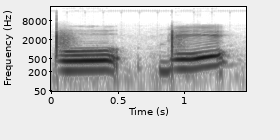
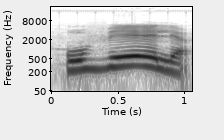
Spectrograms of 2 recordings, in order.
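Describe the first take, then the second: First: "Ovelha" very slow and louder, o-ve-lha; syllables clapped. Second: Said in the usual way. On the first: Shown as a demonstration. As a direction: beat out "Ovelha" slowly. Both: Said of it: "aquele recurso das palminhas".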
